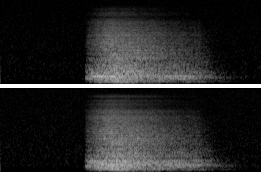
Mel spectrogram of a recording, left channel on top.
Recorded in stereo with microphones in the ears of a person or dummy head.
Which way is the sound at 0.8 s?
80° right.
